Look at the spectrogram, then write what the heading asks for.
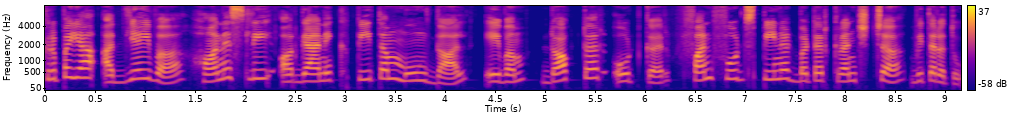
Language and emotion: Sanskrit, neutral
